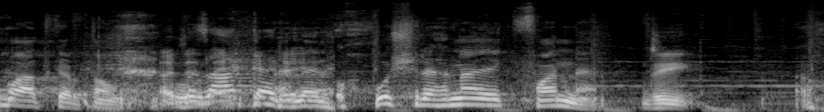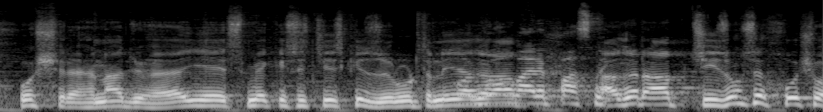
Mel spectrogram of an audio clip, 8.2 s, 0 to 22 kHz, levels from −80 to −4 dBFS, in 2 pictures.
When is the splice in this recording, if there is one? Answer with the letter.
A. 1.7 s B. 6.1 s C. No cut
A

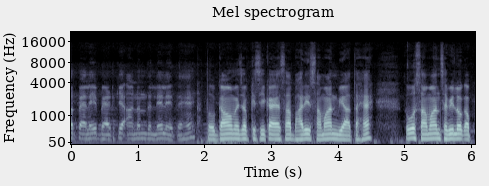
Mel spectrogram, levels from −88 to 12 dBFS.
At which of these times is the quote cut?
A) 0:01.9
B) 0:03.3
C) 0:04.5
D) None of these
A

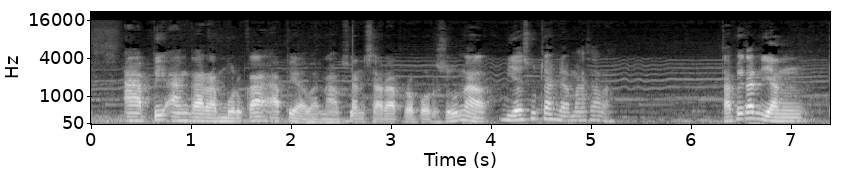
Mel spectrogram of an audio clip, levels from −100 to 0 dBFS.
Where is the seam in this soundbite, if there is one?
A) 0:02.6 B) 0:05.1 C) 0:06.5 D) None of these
A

